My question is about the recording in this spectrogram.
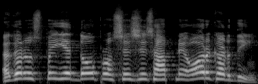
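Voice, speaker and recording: Bright, high-voiced male tax teacher. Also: normal speed. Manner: repeats key figures, quizzes the class with questions. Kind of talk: classroom lecture.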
